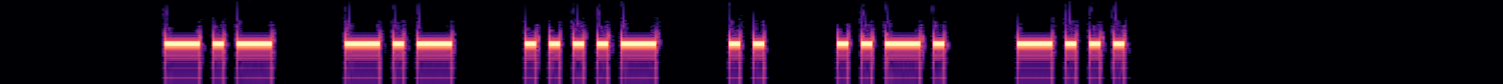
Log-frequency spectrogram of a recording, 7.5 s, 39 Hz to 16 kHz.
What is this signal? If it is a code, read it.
Morse code, heard as a keyed tone, about 20 wpm, spaced as for 15 wpm, 700 Hz. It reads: KK4IFB
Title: 207 Lesson 33g - Letter j - Call Signs 20wpm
